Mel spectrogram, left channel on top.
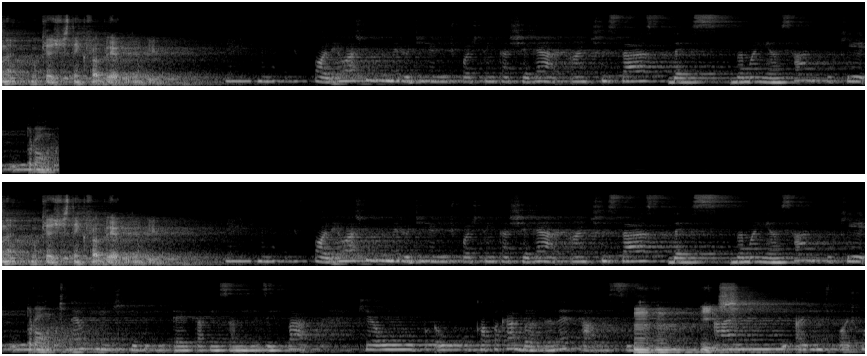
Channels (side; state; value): left; drops out; at 9.2 s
